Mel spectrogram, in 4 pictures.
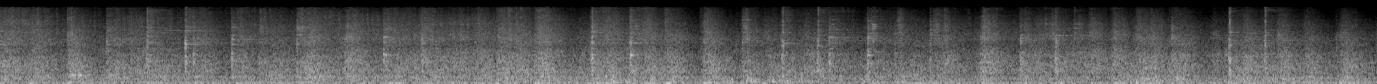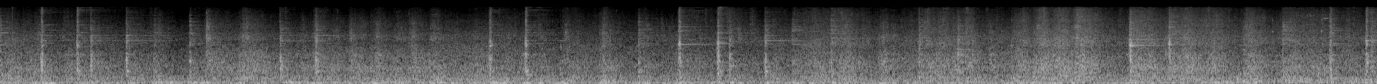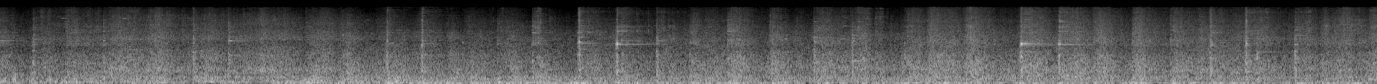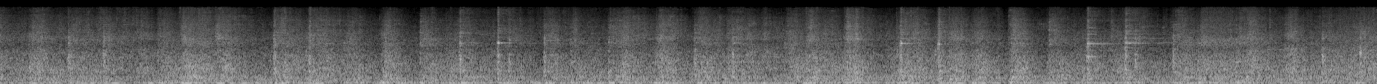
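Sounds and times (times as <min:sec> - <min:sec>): freight train rumbling past: 0:00.0 - 0:55.0
wheels clattering over rail joints: 0:00.0 - 0:55.0.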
